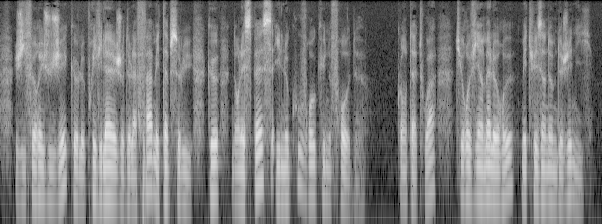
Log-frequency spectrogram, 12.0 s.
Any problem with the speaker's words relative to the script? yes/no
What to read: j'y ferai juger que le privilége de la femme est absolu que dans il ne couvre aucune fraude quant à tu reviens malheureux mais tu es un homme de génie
yes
